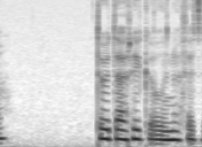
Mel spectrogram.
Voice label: "rhugl", Welsh

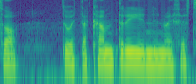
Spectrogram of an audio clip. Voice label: "camdrin", Welsh

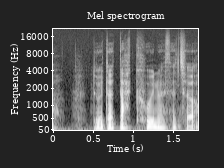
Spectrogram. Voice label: "dacw", Welsh

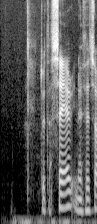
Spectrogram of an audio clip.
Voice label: "seer", Welsh

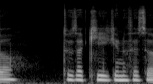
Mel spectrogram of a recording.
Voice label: "cig", Welsh

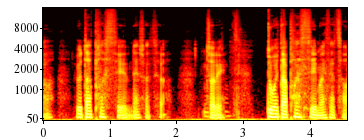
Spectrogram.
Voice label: "plethu", Welsh

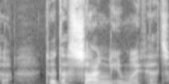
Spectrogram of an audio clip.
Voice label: "sang", Welsh

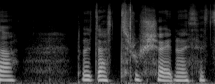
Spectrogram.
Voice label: "trwsio", Welsh

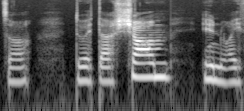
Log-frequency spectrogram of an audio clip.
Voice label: "siom", Welsh

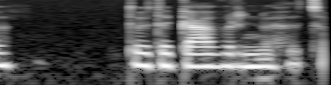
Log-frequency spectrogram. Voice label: "gafr", Welsh

